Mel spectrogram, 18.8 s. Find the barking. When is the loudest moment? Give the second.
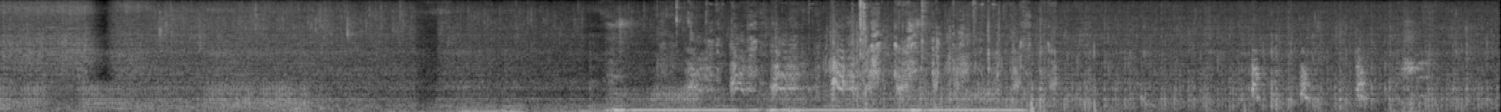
11 s.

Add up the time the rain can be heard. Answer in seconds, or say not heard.
19 s.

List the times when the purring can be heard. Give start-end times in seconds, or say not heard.
0.0-12.8.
